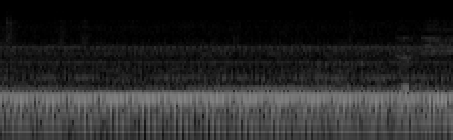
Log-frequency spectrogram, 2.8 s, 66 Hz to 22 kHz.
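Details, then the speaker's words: Hydraulic power pack for a stage lift, 140 cm cylinder, 5 cc pump, tested at night: steady quiet mid-pitched hum with smooth pump ripple, no knocks or squeal; runs silent and normal. "Tapi ini bunyinya udah silent teman-teman. Coba ya. Ini malam ya. Ini malam hari."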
